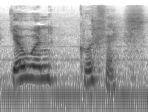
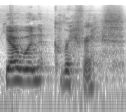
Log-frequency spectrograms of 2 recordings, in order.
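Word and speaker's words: Ioan Gruffudd: Yoan Griffith, because it's not spelled as it sounds, but I'm practicing saying his name. Yoan Griffith, but it's spelt Grufford, but is Welsh.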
